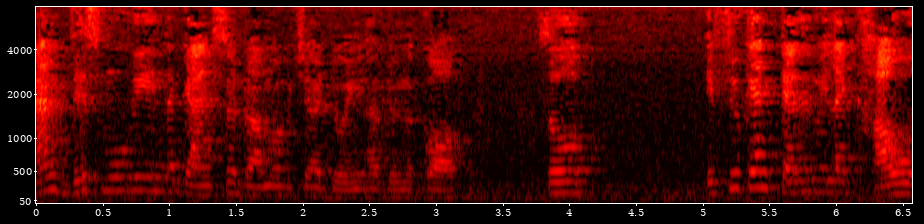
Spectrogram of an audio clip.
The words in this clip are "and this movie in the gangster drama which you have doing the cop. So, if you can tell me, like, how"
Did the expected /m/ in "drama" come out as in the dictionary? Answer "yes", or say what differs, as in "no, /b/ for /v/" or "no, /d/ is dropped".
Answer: yes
